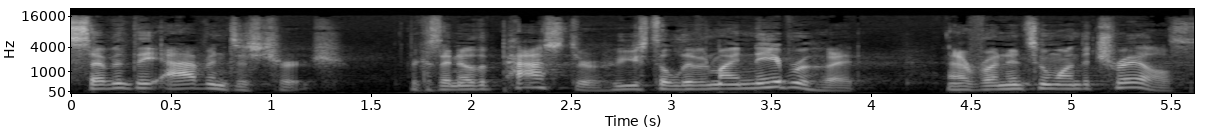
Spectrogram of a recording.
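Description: This man has a plain, everyday voice with fairly high pitch and an American accent. His intonation is lively. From Navajo reservation, Arizona (Tuba City area). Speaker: church planter. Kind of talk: conference talk. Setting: stage with audience.

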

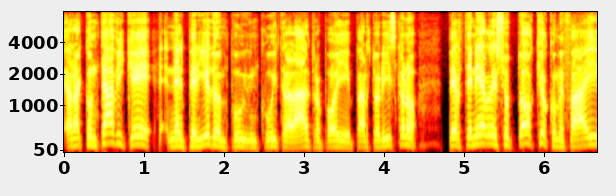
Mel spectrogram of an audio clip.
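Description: This very clean recording has a silent background. A man talks fairly slowly in a fairly high, bright, sharp voice with ordinary pitch variation. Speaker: radio host. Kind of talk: radio travel show.

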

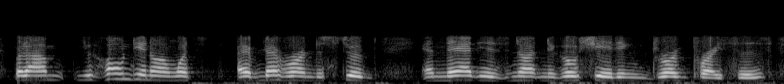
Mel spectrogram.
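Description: In an unremarkable speaking voice, a woman of medium pitch talks at a fairly slow pace with fairly even intonation. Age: 60s. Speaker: radio caller, retiree. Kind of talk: call-in question. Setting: phone call.

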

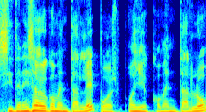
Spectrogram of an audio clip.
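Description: Somewhat breathy yet dark and mellow in tone, a man with a fairly high pitch speaks at a very fast pace with fairly even intonation. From Spain, La Mancha (Albacete). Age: 30s. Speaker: podcast host, ecologist. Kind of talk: casual interview.

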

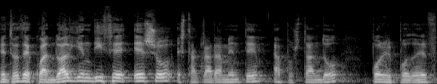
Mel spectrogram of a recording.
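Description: A man uses a plain, everyday voice at a medium pitch with ordinary pitch variation. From Spain, rural Cuenca (Castilla-La Mancha). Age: 60s. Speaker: neighbourhood association spokesman. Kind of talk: radio panel discussion.

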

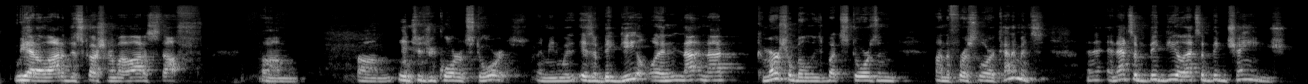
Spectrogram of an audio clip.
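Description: A fairly quick delivery in an American accent. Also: man. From Hartford, Connecticut. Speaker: retired firefighter. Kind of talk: casual chat.

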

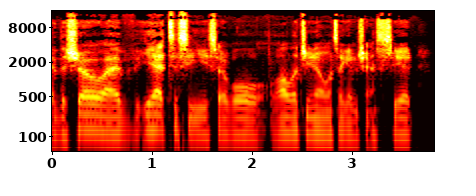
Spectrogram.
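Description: A man with an unremarkable speaking voice and a fairly low pitch keeps his intonation fairly even, on a very clean recording with a silent background. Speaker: radio co-host. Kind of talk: radio DJ patter, casual joking banter. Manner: chatty.

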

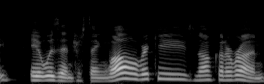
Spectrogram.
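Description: A woman with an unremarkable speaking voice, medium pitch and ordinary pitch variation, at a fairly quick pace, in dry, close sound with no echo. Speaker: co-host. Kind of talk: casual chat.

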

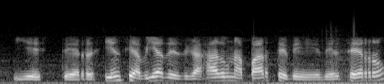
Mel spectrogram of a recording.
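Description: Lively intonation shapes a man's speech, with noticeable background noise behind it. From Mexico, Nochixtlán, Oaxaca. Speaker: caller telling a paranormal story. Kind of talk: storytelling on a phone call. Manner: hesitant, many fillers.

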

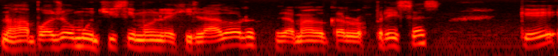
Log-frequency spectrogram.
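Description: Ordinary pitch variation in a dry, close sound with no echo, under noticeable background noise. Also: man. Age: 70s. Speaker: architect and car club member. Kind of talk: radio interview.

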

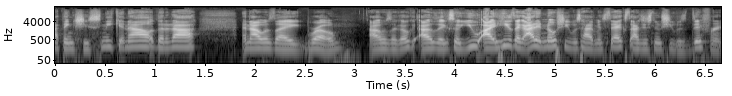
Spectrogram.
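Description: With lively intonation, a woman's speech races along at a very fast pace. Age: 30s. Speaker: podcast co-host. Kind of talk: casual chat.

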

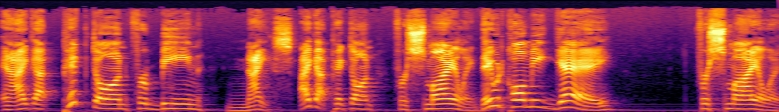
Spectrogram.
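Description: In a very clean recording with a silent background, a man with an American accent speaks very slowly in a high, bright, sharp voice with very wide pitch swings. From US, Los Angeles (San Fernando Valley). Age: 40s. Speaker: comedian. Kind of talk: casual chat.

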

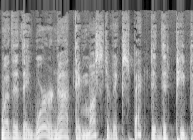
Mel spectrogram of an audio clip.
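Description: The recording is very clean, with a silent background. The voice is somewhat breathy, with lively intonation. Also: man. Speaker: radio host. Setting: studio.

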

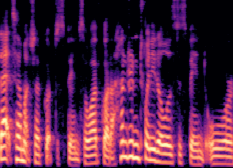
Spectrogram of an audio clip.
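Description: With an Australian accent, a woman talks at a very fast pace in a very deep, low voice that makes very wide pitch swings. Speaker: yoga teacher and business coach. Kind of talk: casual podcast monologue. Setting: home recording, main road by the ocean. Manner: chatty, laughs often.

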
